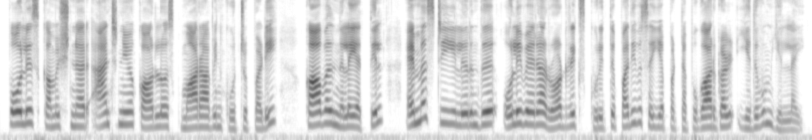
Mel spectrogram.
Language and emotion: Tamil, neutral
